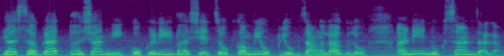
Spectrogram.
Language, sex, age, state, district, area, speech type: Goan Konkani, female, 18-30, Goa, Pernem, rural, spontaneous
